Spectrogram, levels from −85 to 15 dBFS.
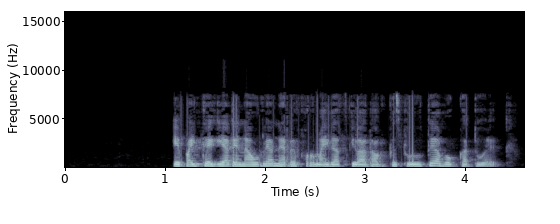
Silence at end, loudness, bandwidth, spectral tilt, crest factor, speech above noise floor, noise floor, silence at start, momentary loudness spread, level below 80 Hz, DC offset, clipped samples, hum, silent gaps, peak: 0.25 s; -15 LUFS; 8 kHz; -6.5 dB/octave; 16 dB; 63 dB; -78 dBFS; 1.1 s; 6 LU; -44 dBFS; under 0.1%; under 0.1%; none; none; 0 dBFS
